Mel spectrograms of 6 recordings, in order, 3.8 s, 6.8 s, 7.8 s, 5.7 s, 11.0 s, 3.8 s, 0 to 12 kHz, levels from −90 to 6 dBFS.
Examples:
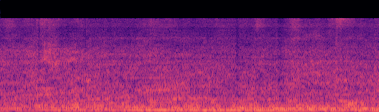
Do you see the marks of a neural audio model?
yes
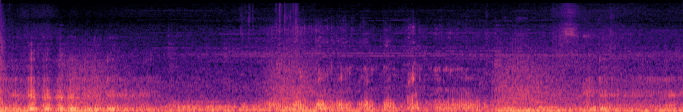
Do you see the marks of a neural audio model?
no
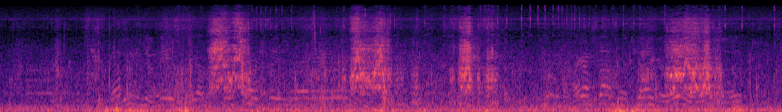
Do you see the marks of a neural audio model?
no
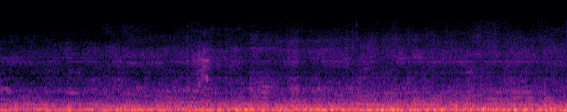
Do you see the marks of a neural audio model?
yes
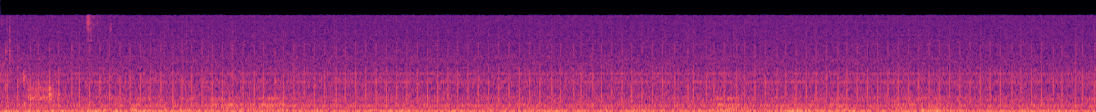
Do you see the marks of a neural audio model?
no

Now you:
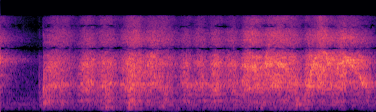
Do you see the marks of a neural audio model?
no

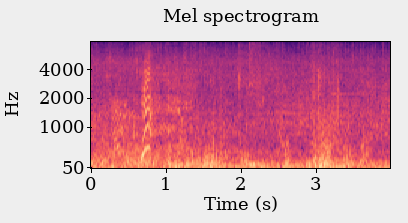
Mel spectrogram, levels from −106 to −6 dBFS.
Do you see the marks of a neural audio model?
no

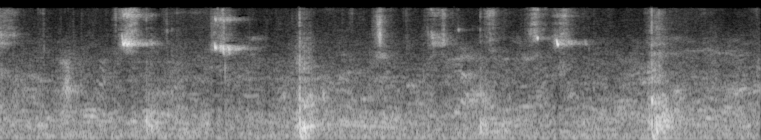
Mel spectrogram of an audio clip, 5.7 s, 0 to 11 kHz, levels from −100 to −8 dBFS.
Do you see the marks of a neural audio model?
no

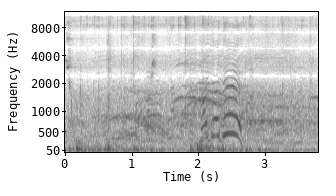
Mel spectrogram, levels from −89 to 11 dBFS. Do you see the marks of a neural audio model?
no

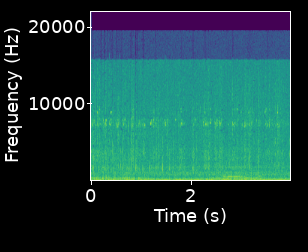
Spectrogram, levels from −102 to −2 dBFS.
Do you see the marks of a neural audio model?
no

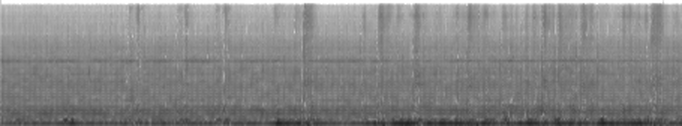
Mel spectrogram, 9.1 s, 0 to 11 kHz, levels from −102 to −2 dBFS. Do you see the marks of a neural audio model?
yes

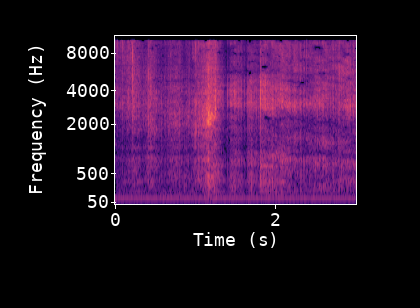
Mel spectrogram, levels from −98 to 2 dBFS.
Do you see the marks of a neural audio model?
no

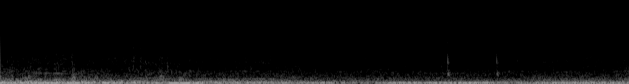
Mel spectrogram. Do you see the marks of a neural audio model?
no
